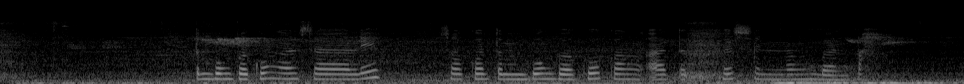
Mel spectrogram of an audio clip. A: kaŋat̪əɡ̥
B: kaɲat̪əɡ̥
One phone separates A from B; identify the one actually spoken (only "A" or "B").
A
